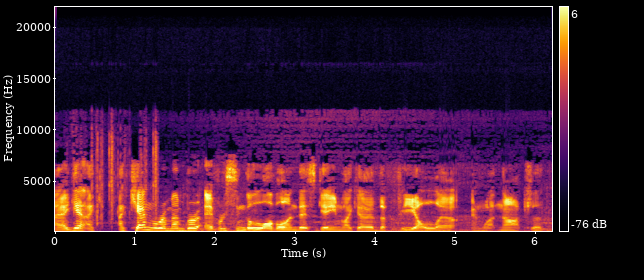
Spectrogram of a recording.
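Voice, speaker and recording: A man's medium-pitched voice at a moderate pace, with very wide pitch swings and big swings in loudness, over noticeable background noise. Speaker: gaming video commentator. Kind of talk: let's play commentary. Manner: halting, many fillers.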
